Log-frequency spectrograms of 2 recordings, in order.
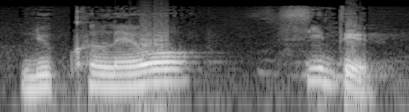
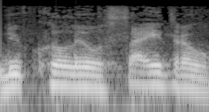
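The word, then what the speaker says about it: nucleoside: 그래서 인산기가 제거된 것을, 다시 말하면 리보스나 디옥시리보스, 그러니까 RNA에서도 그 당에 1번 탄소에 염기가 붙어 있는 상태를 뉴클레오 시드 또는 뉴클레오 사이드라고 발음하죠.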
